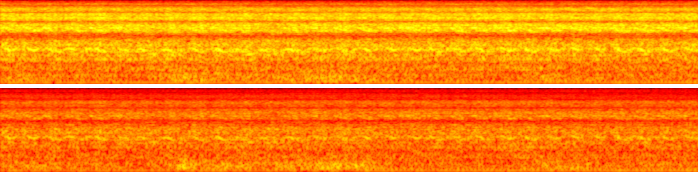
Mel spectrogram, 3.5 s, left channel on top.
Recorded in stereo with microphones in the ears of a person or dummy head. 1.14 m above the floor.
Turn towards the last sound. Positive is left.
turn(degrees=75)  # may be behind; listen again after turning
